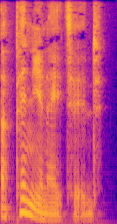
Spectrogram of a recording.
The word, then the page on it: opinionated: British English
